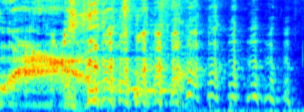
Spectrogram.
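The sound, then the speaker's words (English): A voice imitates the honking guitar riff of a romantic makeout song, starting with a rising nasal wail and then a run of quick, bouncing low honks in a steady rhythm. “Every time, that honking noise really gets everybody going.”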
